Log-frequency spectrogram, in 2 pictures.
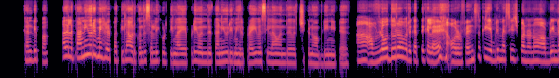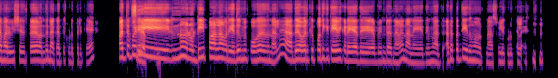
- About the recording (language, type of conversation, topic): Tamil, podcast, சமூக ஊடகங்கள் உறவுகளை எவ்வாறு மாற்றி இருக்கின்றன?
- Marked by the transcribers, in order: in English: "ப்ரைவசிலாம்"; chuckle; in English: "டீப்பால்லாம்"; laugh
